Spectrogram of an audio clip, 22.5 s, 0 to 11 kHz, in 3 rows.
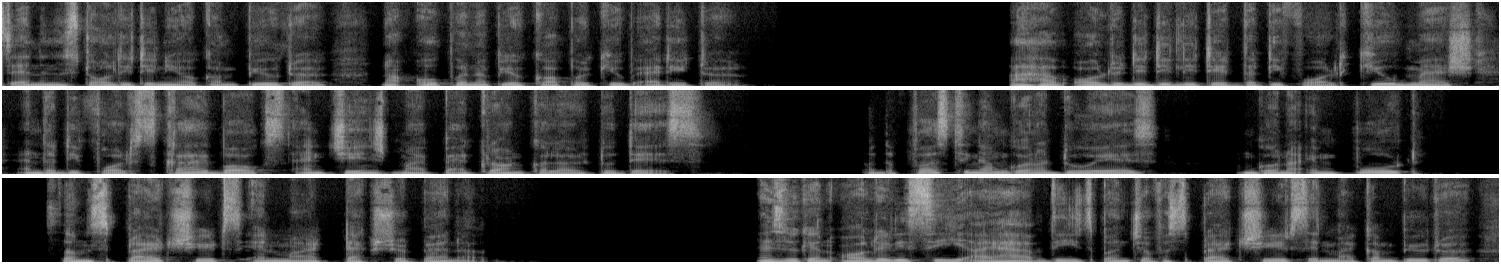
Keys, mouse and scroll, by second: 2.8 click, 12.5 click, 18.3 scroll down 1, 20.2 click.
